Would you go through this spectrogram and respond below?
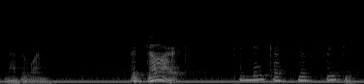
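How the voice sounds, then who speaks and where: Male storybook reader, instructive, expressive, swooping intonation, muffled sound with faint noise. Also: high-pitched, moderate pace. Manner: expressive, instructive, talking to young children. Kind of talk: children's read-aloud narration.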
